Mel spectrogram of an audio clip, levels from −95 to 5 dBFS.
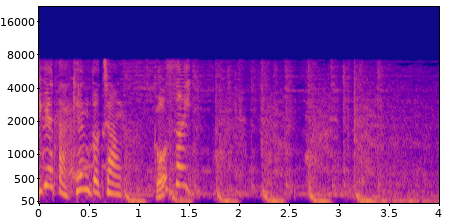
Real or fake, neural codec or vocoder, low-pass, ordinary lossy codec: fake; codec, 16 kHz, 8 kbps, FreqCodec, smaller model; 7.2 kHz; none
